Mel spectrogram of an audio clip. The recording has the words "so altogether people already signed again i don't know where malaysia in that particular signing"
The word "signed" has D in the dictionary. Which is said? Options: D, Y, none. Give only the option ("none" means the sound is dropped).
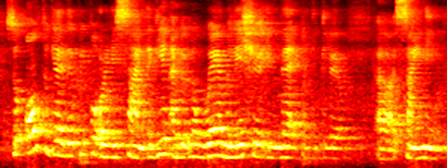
none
